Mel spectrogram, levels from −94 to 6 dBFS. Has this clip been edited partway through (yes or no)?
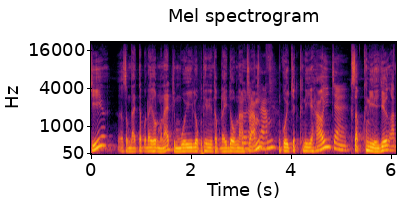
yes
